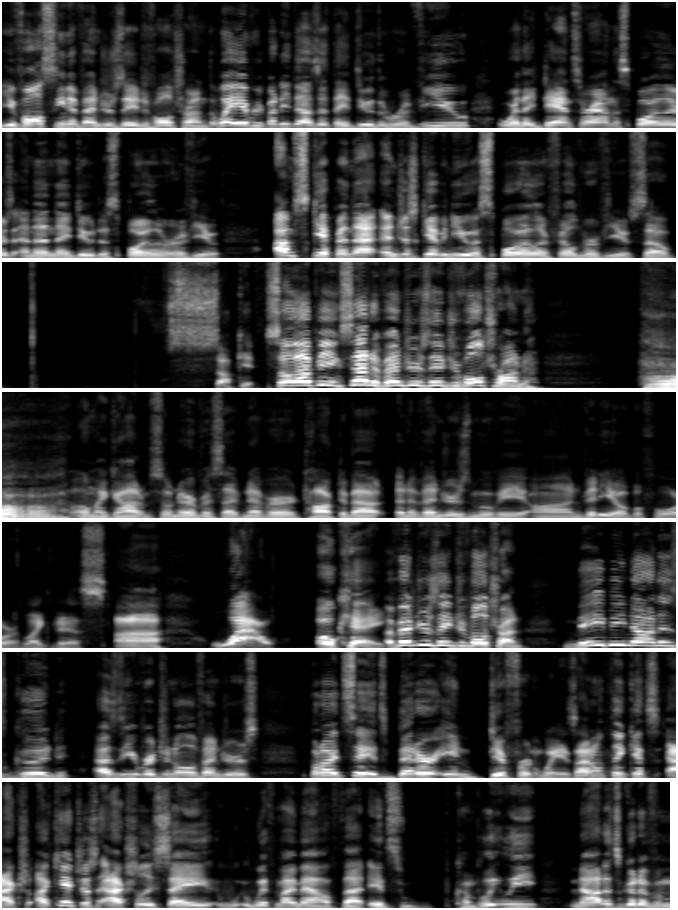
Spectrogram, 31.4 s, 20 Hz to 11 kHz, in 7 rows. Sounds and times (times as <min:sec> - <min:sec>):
Speech: 0:00.0 - 0:09.0, 0:10.1 - 0:12.6, 0:13.8 - 0:31.4
Inside, small room: 0:00.0 - 0:31.4.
